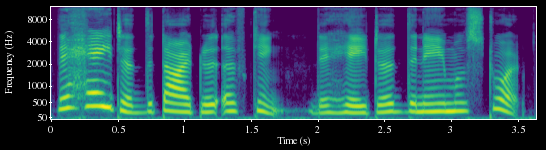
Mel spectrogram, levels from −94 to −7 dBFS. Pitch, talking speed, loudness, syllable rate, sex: 245 Hz, 200 wpm, -18 LUFS, 4.5 syllables/s, female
